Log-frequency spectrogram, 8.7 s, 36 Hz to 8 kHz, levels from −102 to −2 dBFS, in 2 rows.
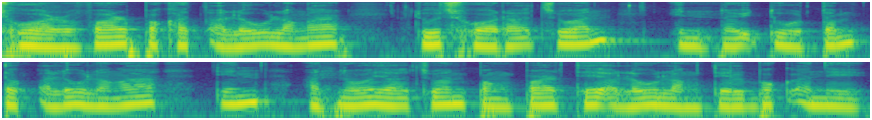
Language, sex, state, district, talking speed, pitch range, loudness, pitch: Mizo, female, Mizoram, Aizawl, 215 wpm, 125-145 Hz, -18 LUFS, 135 Hz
